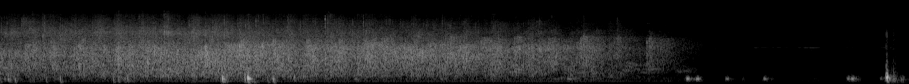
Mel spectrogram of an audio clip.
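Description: An audience breaks into dense, steady applause for a volunteer coming up onto the stage, holding for several seconds, then stops fairly abruptly, leaving near quiet broken only by a few faint, soft thuds.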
